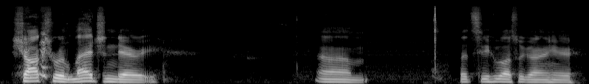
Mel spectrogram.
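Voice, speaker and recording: A man co-hosting a livestream over a video call, reading viewer comments in a flat, dry way. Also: mid-range voice, slow pace, clear, resonant tone, no room sound. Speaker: livestream co-host. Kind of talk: casual chat, reading comments.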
